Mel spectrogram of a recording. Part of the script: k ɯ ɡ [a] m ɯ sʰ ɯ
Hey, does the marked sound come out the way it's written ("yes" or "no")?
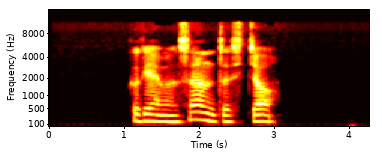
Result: no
